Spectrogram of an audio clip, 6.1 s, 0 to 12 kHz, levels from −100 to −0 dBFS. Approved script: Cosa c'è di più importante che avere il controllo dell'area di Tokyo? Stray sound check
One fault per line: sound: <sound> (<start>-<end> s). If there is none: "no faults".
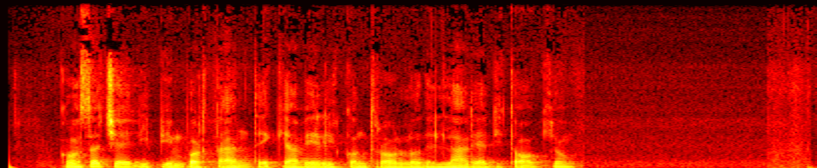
no faults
